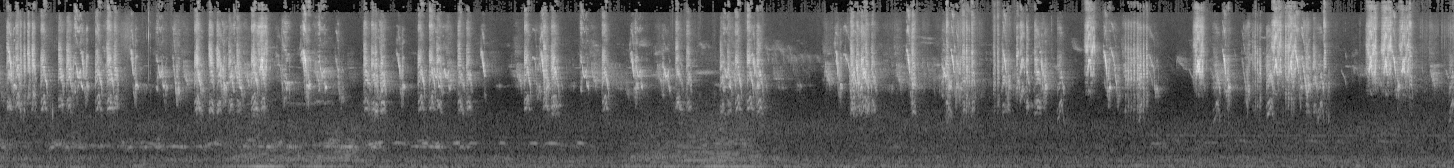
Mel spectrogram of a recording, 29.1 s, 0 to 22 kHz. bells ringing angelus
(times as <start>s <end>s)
13.3s 15.5s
